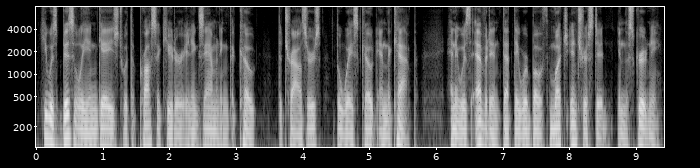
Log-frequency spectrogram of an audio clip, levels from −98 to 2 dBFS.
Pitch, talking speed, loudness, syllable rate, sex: 85 Hz, 195 wpm, -20 LUFS, 6.1 syllables/s, male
